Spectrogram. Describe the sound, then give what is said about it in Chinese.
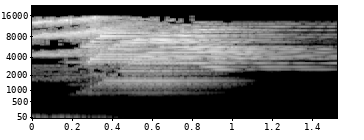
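A single bright, high-pitched chime dings once to signal turning to the next page of a children's read-along story. Its shimmering tones ring out and fade away over about a second with no talking. “这个声音，要翻到下一页哦。”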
